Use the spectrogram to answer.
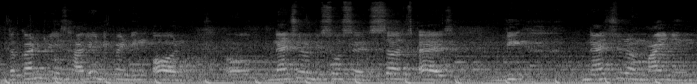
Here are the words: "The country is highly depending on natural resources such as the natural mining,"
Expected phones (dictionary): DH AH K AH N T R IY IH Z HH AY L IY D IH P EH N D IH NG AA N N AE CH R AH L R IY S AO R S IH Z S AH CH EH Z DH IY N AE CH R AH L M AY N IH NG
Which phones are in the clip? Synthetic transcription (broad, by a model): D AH K AH N T R IY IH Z HH AY L IY D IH P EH N D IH NG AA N N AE CH R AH L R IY S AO R S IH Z S AH CH EH Z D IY N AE CH R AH L M AY N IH NG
